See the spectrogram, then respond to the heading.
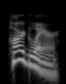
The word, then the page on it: hardware: hάɚdwèɚ; ハードウェア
